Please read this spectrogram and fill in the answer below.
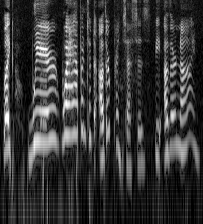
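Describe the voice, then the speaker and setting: An older woman reading a children's story dramatically, with emphatic drawn-out words and chatty asides to her listeners. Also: very high-pitched, expressive, fairly bright tone. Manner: theatrical, emphatic, drawn-out adjectives. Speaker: teacher reading stories to children.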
